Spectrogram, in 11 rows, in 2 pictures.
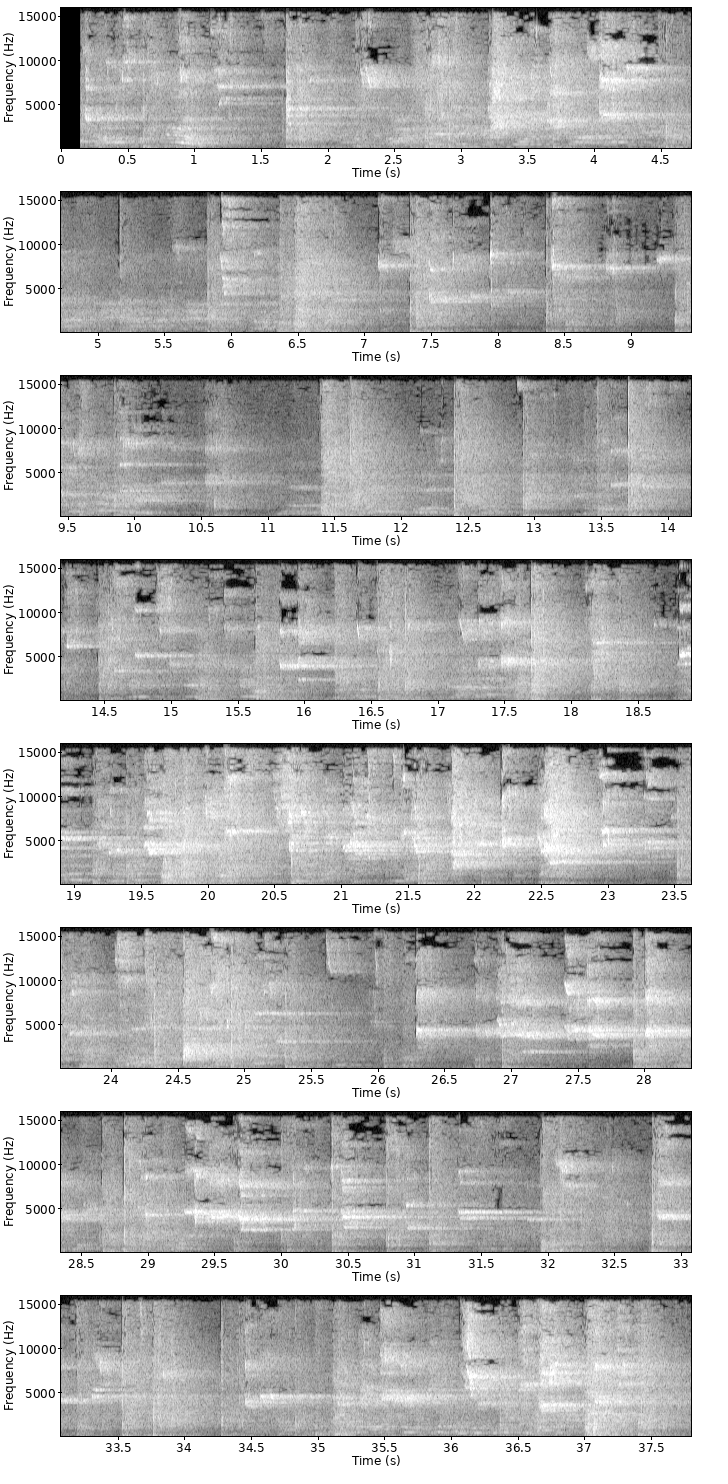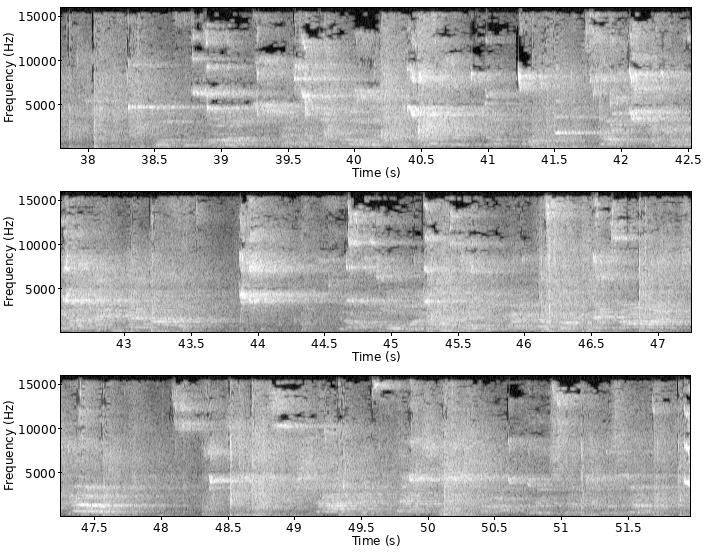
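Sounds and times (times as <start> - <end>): basketballs bouncing on wooden floor: 1.6 - 4.7, 5.8 - 11.8, 12.4 - 22.8, 23.5 - 25.5, 26.2 - 27.3, 27.9 - 38.5, 39.6 - 40.6, 45.2 - 49.4, 51.1 - 51.9.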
